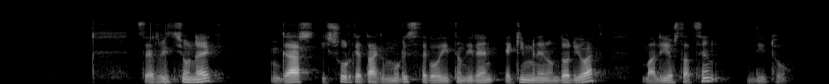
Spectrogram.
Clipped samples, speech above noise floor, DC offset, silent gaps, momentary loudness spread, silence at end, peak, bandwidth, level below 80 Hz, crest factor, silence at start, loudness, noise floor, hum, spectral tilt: under 0.1%; 48 dB; under 0.1%; 2.53-2.66 s, 7.39-7.46 s; 20 LU; 0.45 s; -8 dBFS; 7.8 kHz; -58 dBFS; 24 dB; 0.9 s; -30 LUFS; -78 dBFS; none; -5 dB/octave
